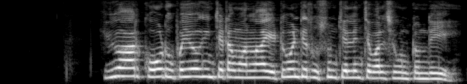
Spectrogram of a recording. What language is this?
Telugu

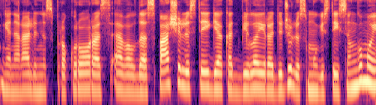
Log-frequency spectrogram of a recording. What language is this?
Lithuanian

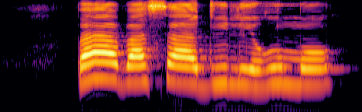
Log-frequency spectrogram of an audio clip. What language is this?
Northern Sotho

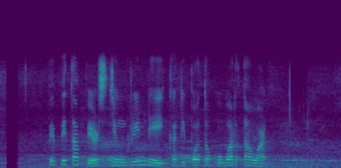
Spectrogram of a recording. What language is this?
Sundanese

